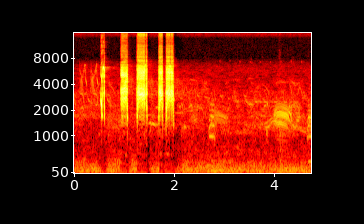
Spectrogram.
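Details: Black francolin in Sindh, Pakistan: a loud, harsh, grating burst of five rasping notes packed into about one and a half seconds, followed by quieter distant calling and a faint rural background.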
